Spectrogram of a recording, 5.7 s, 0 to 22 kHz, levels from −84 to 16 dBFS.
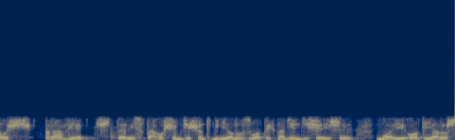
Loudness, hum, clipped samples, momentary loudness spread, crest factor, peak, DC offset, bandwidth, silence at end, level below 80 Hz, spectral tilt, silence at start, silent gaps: -20 LUFS; none; under 0.1%; 4 LU; 14 dB; -6 dBFS; under 0.1%; 3.9 kHz; 0 s; -60 dBFS; -10 dB/octave; 0 s; none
